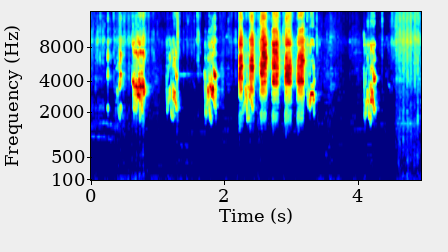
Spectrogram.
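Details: Budgerigars chirping: scattered short bright chirps, then a run of seven evenly spaced harsh, buzzy notes, a pause and a final chirp cluster, with soft low rumbling underneath.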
